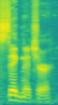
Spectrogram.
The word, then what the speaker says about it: signature: dotted line, which is signature. But sign in nature, the G is silent in sign, right? But when you put sign and nature together, you say signature, and you totally look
